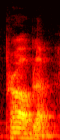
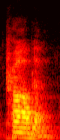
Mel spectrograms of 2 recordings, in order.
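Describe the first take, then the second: No difference in how they are said.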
